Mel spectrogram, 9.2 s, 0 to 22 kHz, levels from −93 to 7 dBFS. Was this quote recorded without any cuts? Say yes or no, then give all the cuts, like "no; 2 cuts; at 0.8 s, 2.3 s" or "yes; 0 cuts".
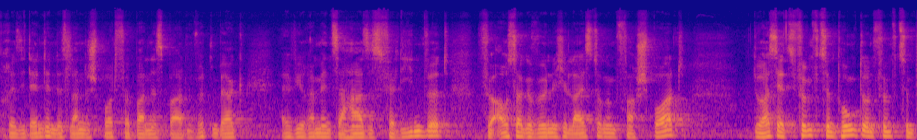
yes; 0 cuts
